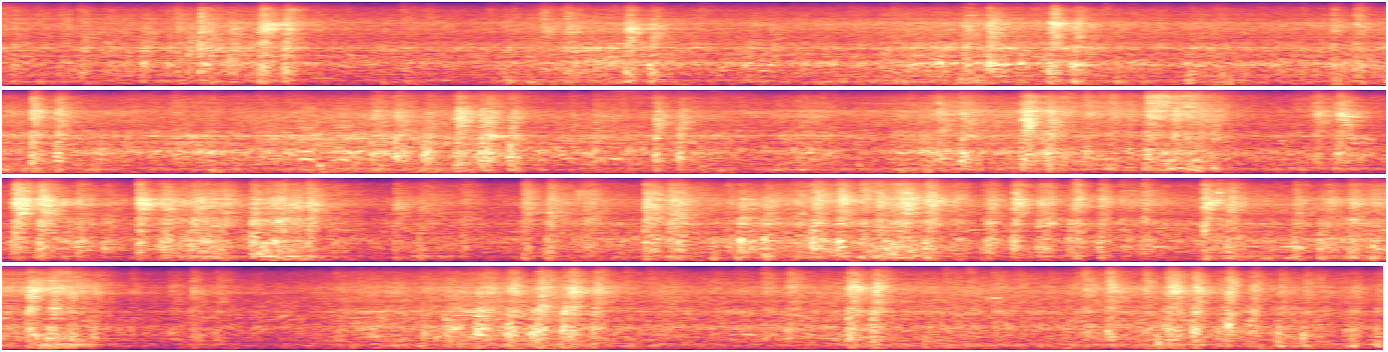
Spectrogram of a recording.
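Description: LHB passenger coaches running at high speed, with wheels clattering over rail joints and points amid rushing wind and rumble, heard from the open coach door.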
